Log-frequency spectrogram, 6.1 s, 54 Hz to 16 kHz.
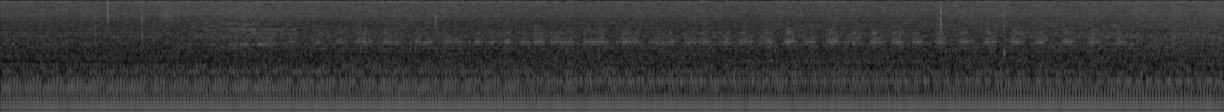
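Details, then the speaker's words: Blower fan motor in a 2011 zone-system install, driven by an ICM 752-30 variable frequency drive in circulation mode. As it ramps up, a steady low hum shows a couple of loud frequencies around 33–35 Hz that quiet down as static pressure rises. It runs smoothly with no rattle. "can hear it ramped up there are a couple loud frequencies this is 33 hurts right there 34 hurts and it'll quiet back down 35 hurts"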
